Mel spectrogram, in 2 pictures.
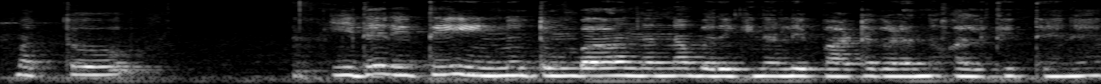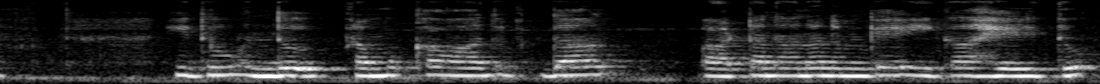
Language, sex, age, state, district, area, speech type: Kannada, female, 18-30, Karnataka, Davanagere, rural, spontaneous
